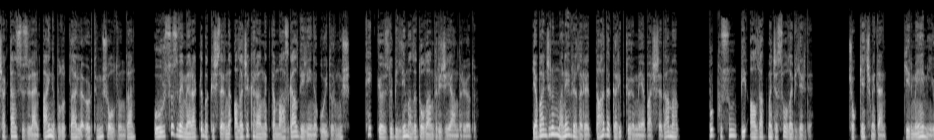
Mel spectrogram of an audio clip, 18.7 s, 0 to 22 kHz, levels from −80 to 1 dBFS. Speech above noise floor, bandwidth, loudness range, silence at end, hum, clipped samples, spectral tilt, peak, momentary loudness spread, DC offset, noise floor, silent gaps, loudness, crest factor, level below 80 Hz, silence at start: over 71 dB; 16.5 kHz; 3 LU; 0 s; none; under 0.1%; -4.5 dB/octave; -2 dBFS; 7 LU; under 0.1%; under -90 dBFS; 2.73-3.08 s, 7.02-7.28 s, 9.61-10.63 s, 13.61-14.17 s, 16.30-16.96 s, 17.74-18.05 s; -20 LUFS; 18 dB; -46 dBFS; 0 s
